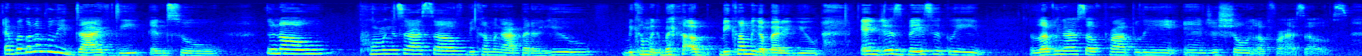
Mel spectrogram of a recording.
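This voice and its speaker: Speaking at a moderate pace, a low-voiced woman from Brooklyn, New York City, hosts a podcast in a relaxed, chatty style, with animated interjections such as "honey" and "child." The room sounds echoey, with faint noise.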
